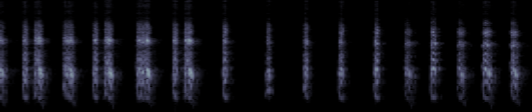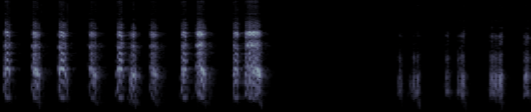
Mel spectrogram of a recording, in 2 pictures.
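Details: Chukar partridge, known locally as chakor or desi chakor, giving a rapid series of harsh clucking notes, about four per second, building steadily for six seconds, then a pause and a softer, scattered restart.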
